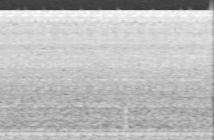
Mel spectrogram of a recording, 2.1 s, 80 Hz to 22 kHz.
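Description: The engine of a 2003 Toyota Matrix with a number 3 cylinder misfire runs at a steady idle, a close, continuous low rumble with no voices.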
